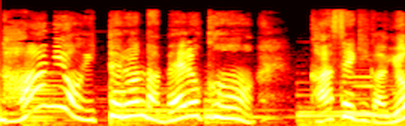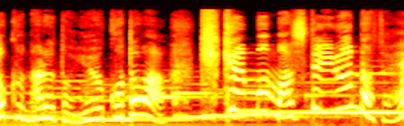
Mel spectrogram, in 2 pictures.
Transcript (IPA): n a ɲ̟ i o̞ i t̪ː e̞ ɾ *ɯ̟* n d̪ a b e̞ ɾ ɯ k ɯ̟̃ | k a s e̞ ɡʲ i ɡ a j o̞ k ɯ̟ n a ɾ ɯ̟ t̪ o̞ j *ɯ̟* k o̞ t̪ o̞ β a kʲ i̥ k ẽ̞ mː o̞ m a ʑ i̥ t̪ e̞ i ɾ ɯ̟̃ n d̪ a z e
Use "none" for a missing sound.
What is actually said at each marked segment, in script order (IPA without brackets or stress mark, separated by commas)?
ɯ̟̃, ɯ̟ː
